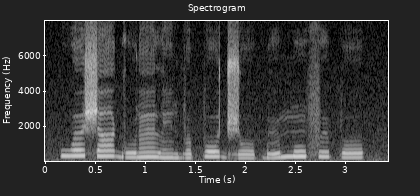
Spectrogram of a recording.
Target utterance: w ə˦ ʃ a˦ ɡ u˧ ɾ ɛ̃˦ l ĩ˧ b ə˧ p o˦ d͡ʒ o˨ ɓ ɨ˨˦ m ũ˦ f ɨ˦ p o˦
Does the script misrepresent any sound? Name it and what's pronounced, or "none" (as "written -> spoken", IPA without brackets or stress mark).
none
